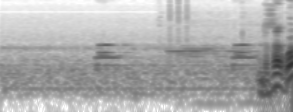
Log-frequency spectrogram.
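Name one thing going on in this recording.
Soft electronic menu chimes sound as selections are made.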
